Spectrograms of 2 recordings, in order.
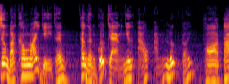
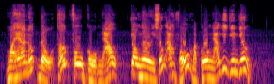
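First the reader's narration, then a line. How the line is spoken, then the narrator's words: Furious roar. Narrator (Vietnamese): Gã tiêu sư điên tiết gầm lên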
